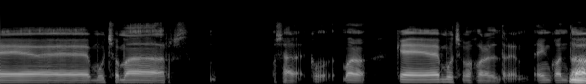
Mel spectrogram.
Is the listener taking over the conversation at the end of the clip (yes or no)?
yes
